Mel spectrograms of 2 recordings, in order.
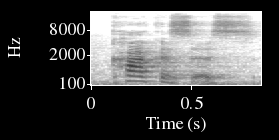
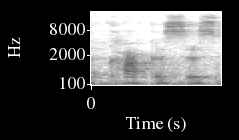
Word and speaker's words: Caucasus: can say this right, Caucasus, I'm pretty sure is how you say it. The Caucasus Mountains, the emphasis is on the first part.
